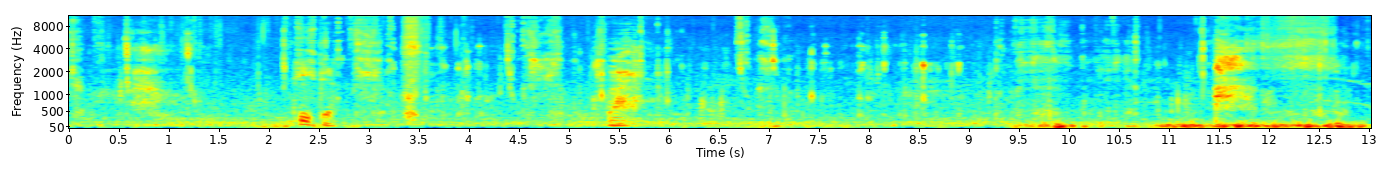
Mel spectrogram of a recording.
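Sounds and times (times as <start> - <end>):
person chewing food: 0.0 - 13.0
wet mouth clicks: 0.0 - 13.0.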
